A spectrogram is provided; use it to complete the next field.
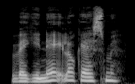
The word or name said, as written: vaginalorgasme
